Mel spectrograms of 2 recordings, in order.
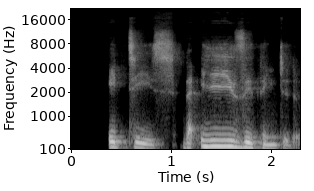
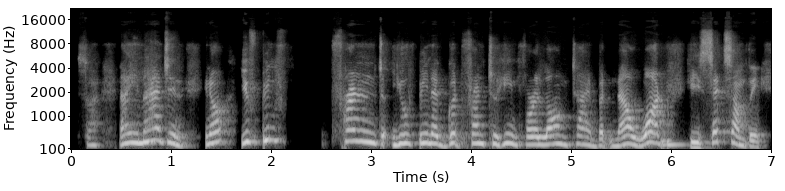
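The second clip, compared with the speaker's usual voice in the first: excited; 9 semitones higher than usual. Real, not acted. Excited high rhetorical build.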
